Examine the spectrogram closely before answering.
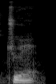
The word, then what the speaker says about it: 绝: Okay, so the pronunciation of the right part is 绝.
